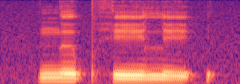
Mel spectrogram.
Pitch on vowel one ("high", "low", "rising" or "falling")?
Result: high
